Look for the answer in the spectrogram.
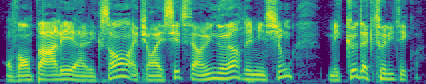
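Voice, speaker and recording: A man hosting a casual radio chat, rambling through a story with lots of hesitations and false starts. His voice is mid-pitched and sits close to a dry studio mic. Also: lively intonation, fast talker, no echo. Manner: rambling storyteller, many fillers and restarts. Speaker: radio show host and singer.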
